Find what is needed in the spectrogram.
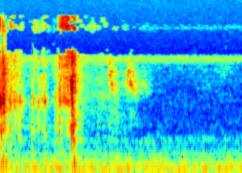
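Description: Tarot cards being handled as one is drawn from the deck: two short clicks of card against card, one at the start and another about three-quarters of a second later.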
